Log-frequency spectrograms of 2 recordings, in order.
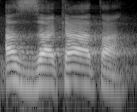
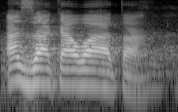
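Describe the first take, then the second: First: The word is said without a 'wa' syllable. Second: The word is said with an added 'wa' syllable. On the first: The speaker calls it right. "Benar di sini" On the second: The speaker calls it wrong.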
